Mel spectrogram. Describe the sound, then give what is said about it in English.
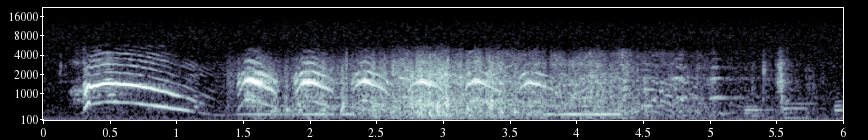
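Crows caw loudly: one long drawn-out call, then a rapid run of six or seven harsh caws in steady rhythm, fading off with a few faint calls at the end. “Go on, crows. Fly slow now, but go home.”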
